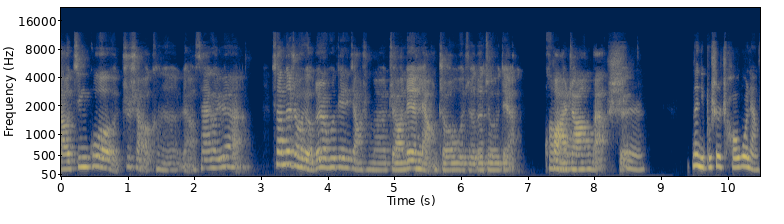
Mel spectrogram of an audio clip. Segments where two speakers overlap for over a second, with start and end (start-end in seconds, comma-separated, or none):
7.3-8.6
